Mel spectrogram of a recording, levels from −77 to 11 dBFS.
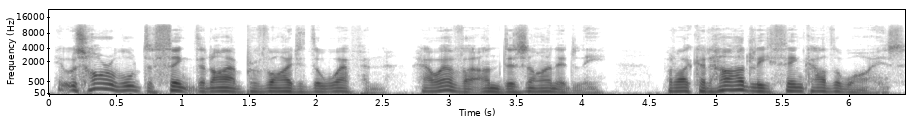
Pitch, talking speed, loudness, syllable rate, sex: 115 Hz, 180 wpm, -19 LUFS, 6.0 syllables/s, male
